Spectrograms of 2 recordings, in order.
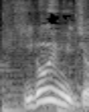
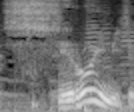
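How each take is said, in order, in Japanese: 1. 最初の単語は'hi'の音で始まります。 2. 最初の単語は'shi'の音で始まります。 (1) "広い道はですね" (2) "江戸弁ではですね"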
